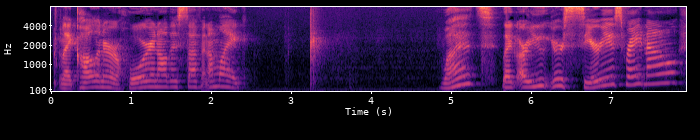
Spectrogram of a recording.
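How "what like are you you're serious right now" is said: higher, disbelieving outburst; incredulous. Retold or imitated. To her drunk dad insulting his girlfriend, stunned disbelief. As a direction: hit each word with shocked disbelief.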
